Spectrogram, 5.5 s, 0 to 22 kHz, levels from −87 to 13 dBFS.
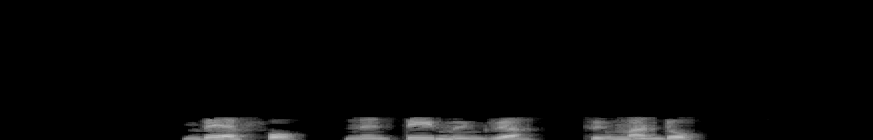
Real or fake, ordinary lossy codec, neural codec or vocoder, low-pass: real; MP3, 16 kbps; none; 3.6 kHz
